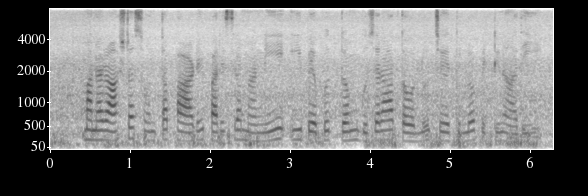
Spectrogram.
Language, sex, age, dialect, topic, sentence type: Telugu, female, 18-24, Southern, agriculture, statement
